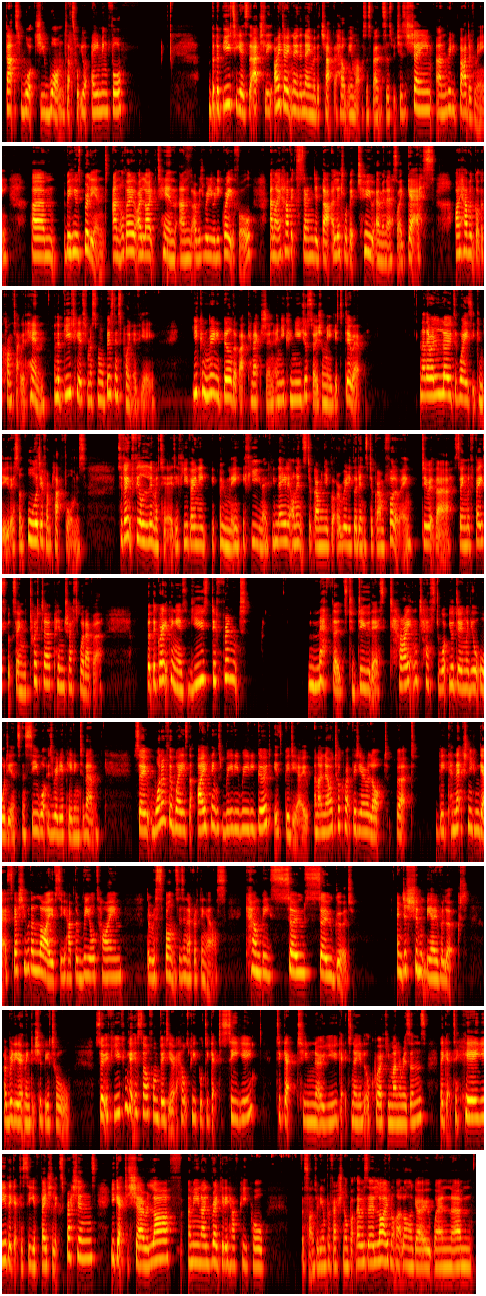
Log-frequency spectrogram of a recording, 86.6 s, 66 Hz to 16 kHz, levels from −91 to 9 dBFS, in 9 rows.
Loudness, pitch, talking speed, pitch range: -27 LUFS, 225 Hz, 215 wpm, 205-255 Hz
